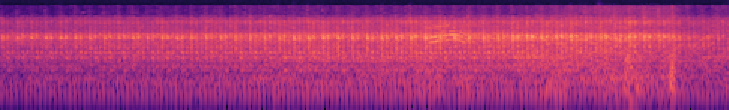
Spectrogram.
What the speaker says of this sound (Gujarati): રમીલા અટાણા ટ્રેક્ટર હાકે હવે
